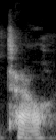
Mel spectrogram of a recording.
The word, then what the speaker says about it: Dao: So this word Tao, D-A-O, which is also sometimes pronounced as Tao, T-A-O, especially in the West, but it's a Chinese word.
